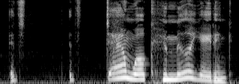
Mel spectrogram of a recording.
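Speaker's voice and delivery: high, loud indignant king; outraged rant. Acted. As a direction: rant in wounded royal fury. Humiliated king ranting in outrage.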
